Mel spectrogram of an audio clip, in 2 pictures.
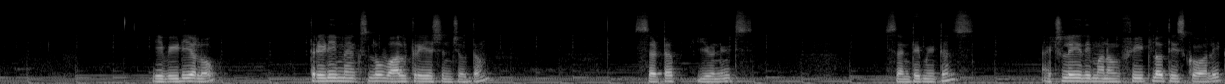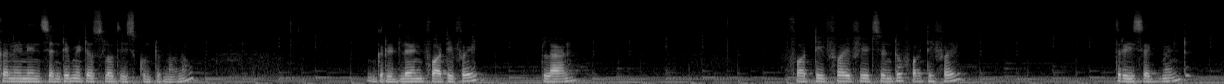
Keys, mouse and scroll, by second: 1.4 alt+w, 3.0 click, 10.6 click, 11.7 right click, 13.3 click, 20.9 Tab, 21.8 g, 21.9 click, 24.0 Tab.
